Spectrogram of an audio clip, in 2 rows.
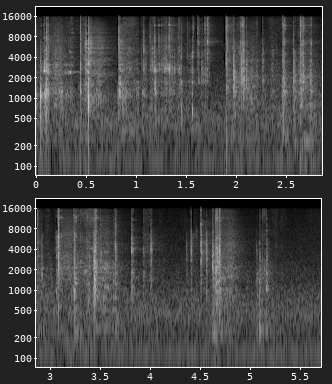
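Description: Cassette deck on a Panasonic SA-AK25 CD stereo system being operated, a loud run of sharp mechanical clicks and clunks from buttons and the tape mechanism, irregular and close.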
